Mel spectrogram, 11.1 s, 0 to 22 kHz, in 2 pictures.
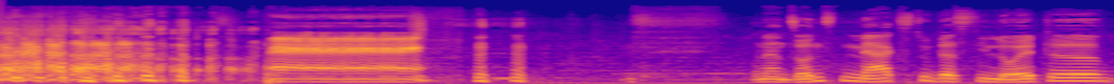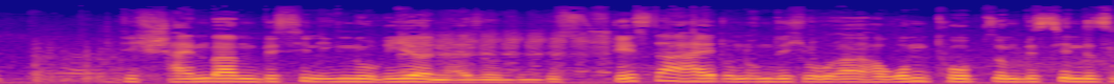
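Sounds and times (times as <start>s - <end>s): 
laughter: 0.0s - 2.7s
speech: 0.4s - 1.6s, 3.9s - 11.1s
goats bleating: 7.6s - 8.8s.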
